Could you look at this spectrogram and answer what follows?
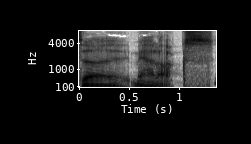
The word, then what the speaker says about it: Maddux: and we saw Greg Maddux win his Maddux. You got to put the emphasis on the right? M-A-D-D-U-X.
